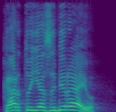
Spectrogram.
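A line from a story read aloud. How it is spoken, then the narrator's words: Joyful shout through mail slot. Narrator (Russian): радостно прокричала Эльса в почтовую щель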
